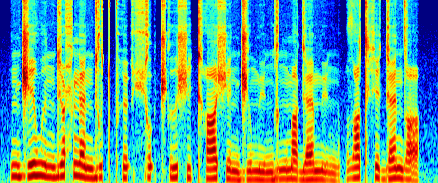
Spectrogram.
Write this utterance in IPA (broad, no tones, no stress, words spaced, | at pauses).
nd͡ʒewɯ ndøħ ŋændutpʰøʔ çoʔ t͡ʃʼɯʃi kʰɑʃe nd͡ʒɯmyŋɡɯŋ mɑɡæmyŋ | ðˤɑtxe ɡændɑ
